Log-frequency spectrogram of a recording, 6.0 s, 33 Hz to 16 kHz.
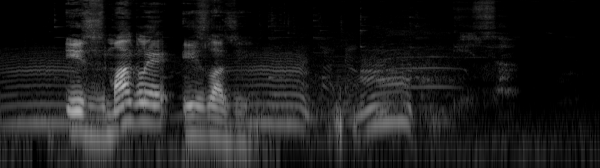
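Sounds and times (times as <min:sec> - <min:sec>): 
cows lowing with bending pitch: 0:00.0 - 0:04.8
speech: 0:00.6 - 0:02.6.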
